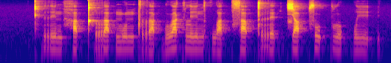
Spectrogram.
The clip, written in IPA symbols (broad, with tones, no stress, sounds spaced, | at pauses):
kʰ r i˨˩ n h a˦˥ t̚ kʰ r a˥˩ t̚ m u˧ n t r a˨˩ k̚ l u˥˩ a̯ k l i˧ n k w a˨˩ t̚ s a˦˥ p̚ t r e˦˥ k̚ t͡ɕ a˥˩ p̚ s u˦˥ ʔ p l u˨˩ k̚ w i˨˩ ʔ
